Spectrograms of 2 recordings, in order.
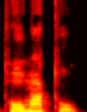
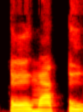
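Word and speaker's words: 토마토: Toma sama kan jadi Tomato itu bukan Tomato bukan tapi tomato gitu berikutnya adalah ini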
